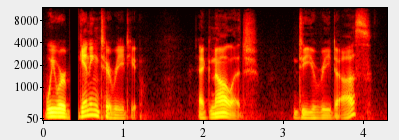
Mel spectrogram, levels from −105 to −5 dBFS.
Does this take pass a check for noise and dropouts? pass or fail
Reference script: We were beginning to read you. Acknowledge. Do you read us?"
fail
